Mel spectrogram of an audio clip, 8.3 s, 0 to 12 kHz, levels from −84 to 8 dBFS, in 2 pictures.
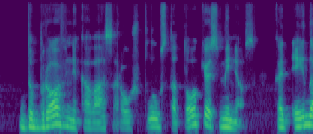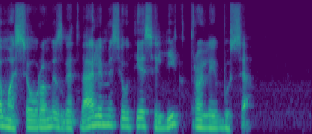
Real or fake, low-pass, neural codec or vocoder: fake; 10.8 kHz; autoencoder, 48 kHz, 128 numbers a frame, DAC-VAE, trained on Japanese speech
